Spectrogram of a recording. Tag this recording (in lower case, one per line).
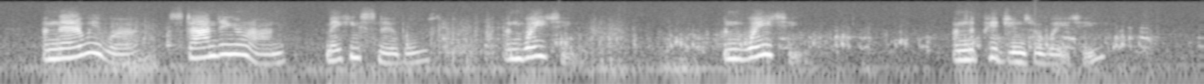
speech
